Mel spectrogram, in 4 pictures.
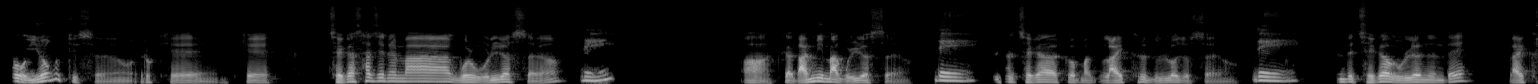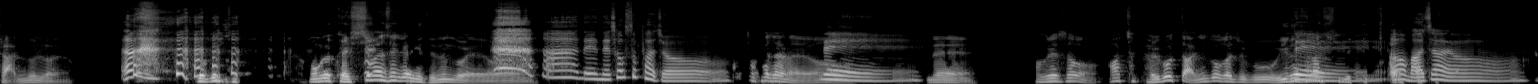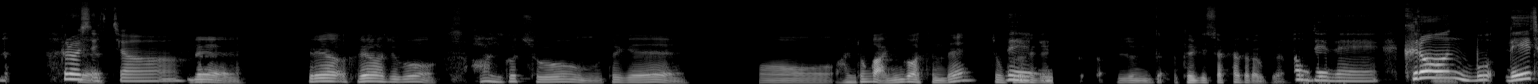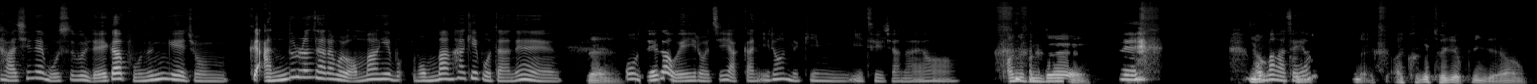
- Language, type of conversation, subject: Korean, podcast, 소셜 미디어에 게시할 때 가장 신경 쓰는 점은 무엇인가요?
- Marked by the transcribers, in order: other background noise; laugh; laughing while speaking: "그러면"; laughing while speaking: "수도 있겠다.'"; laugh; unintelligible speech; laugh; laughing while speaking: "네"; laugh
